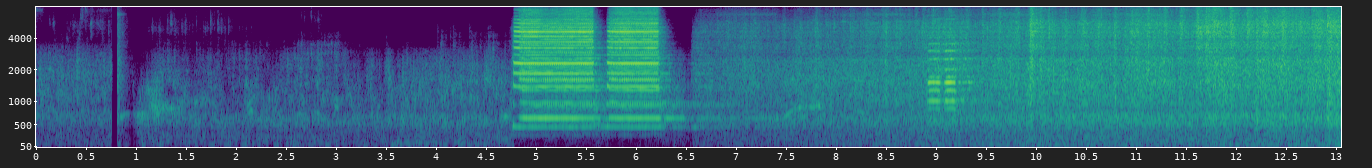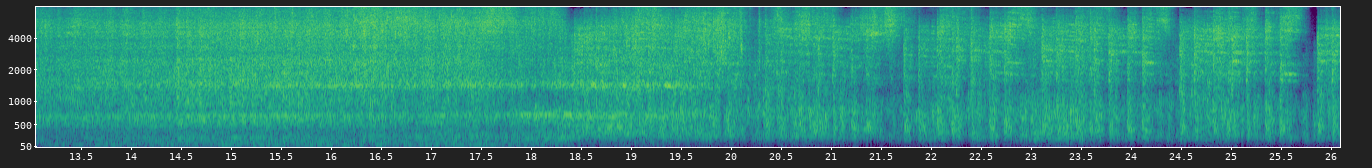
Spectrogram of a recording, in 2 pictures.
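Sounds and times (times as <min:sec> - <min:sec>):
locomotive horn blasts: 0:04.8 - 0:06.9, 0:08.9 - 0:09.4
short higher horn toot: 0:04.8 - 0:06.9
train engine and wheels on rails: 0:04.8 - 0:26.0.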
